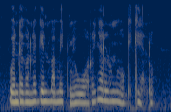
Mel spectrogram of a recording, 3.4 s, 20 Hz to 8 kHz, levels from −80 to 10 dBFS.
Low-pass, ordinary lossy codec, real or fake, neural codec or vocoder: 7.2 kHz; AAC, 48 kbps; real; none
